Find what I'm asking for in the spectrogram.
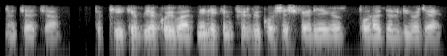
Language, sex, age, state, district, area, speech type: Hindi, male, 60+, Madhya Pradesh, Bhopal, urban, conversation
